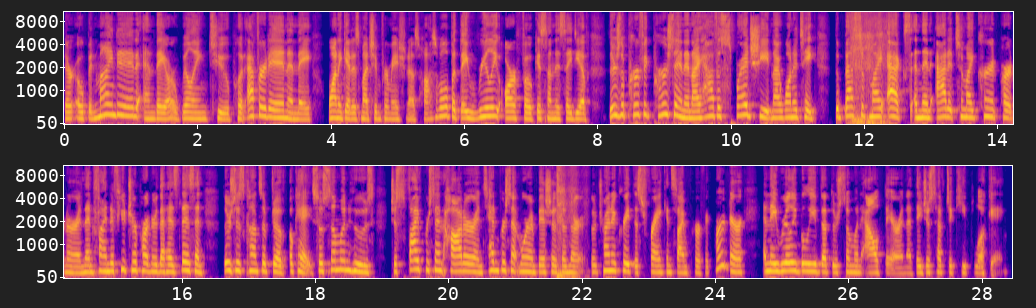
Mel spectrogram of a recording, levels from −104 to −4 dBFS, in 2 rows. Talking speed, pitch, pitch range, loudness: 230 wpm, 210 Hz, 185-240 Hz, -21 LUFS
